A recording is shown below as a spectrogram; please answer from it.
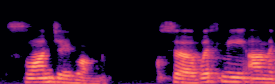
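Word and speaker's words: Slàinte: scottish host that means to your health it's pronounced slander so with me on the count of three let's toast each other slander and with that i hand it over to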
